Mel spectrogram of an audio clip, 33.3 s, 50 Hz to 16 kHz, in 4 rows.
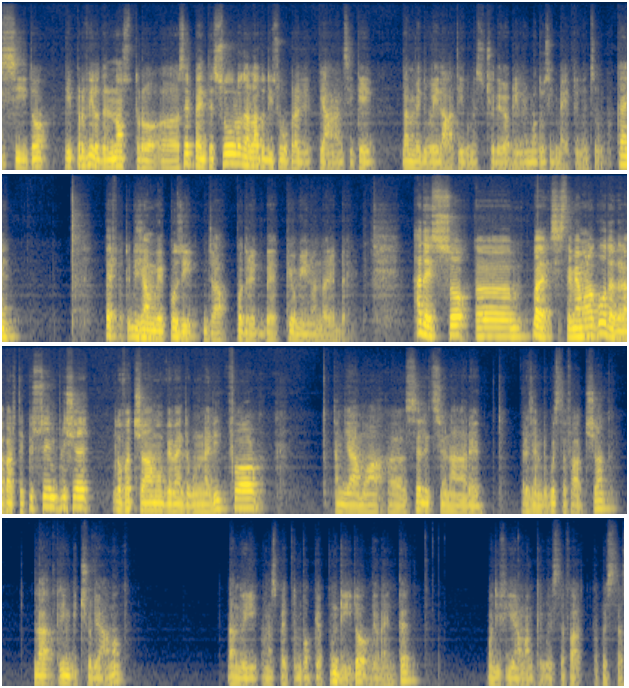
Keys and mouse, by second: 10.6 click, 18.5 click, 23.5 click, 26.1 click, 30.6 click, 31.8 click.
